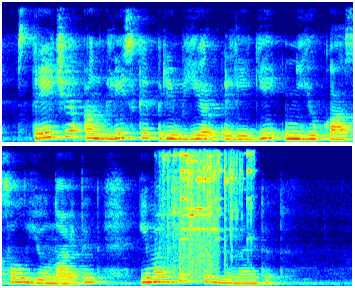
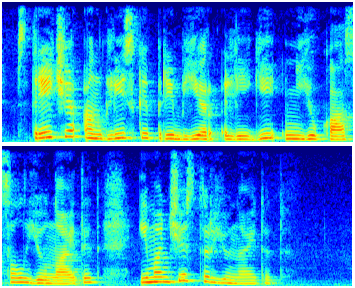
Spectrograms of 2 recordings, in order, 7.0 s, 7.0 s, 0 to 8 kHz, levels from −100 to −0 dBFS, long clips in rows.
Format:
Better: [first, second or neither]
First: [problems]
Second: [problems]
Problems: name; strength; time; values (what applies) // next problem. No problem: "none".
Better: second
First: background sound (Shatter); 3 dB below the speech // room echo; dies away in 0.4 s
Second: none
